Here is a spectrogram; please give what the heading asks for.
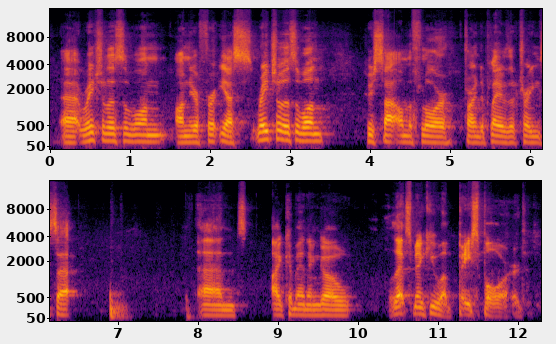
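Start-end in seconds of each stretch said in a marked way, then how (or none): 10.3-12.0 put-on corny, very cheesy voice. Retelling walking in on someone playing on the floor, in a real cheesy voice. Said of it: "in a real cheesy voice".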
